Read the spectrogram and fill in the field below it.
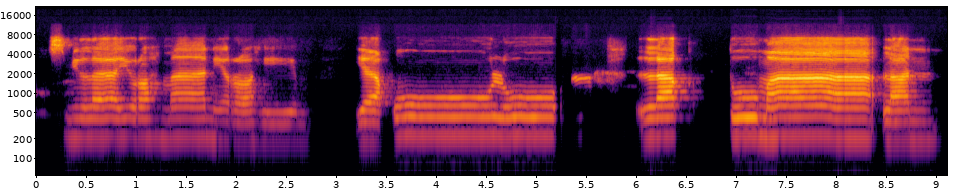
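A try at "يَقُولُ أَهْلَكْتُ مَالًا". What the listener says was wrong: Yaqulu ahnya ketinggalan tuh. Yaqulu ahlak tumalan.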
